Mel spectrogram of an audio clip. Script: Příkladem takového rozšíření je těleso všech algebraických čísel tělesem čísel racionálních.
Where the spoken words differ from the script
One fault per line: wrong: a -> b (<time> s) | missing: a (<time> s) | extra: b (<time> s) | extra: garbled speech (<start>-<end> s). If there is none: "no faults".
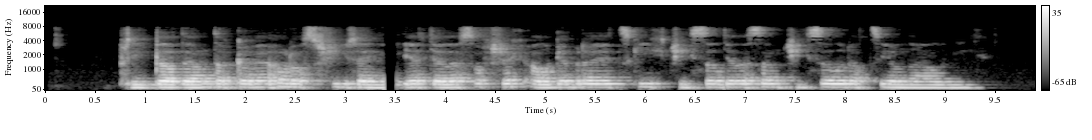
no faults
